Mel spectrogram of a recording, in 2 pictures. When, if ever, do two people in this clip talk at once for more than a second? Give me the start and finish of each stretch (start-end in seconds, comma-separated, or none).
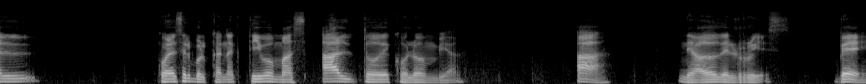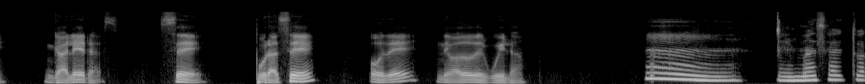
none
